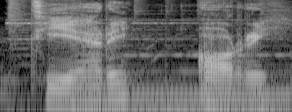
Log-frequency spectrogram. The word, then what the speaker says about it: Thierry Henry: Thierry Henry. That's how you say it in France.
